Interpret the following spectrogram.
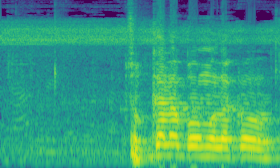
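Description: A steady high-pitched hiss, insect-like, fills a pause in the talk; a man's voice starts speaking about a second in, over the same hiss.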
